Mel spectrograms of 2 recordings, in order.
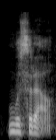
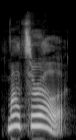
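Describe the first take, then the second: First: Mozzarella clipped to MOOT-sa-dell, vowel swallowed at the end; New Jersey Italian mozzarella. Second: Mozzarella said as written, mot-sa-REL-la, a high sing-song reading; standard Italian mozzarella. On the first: Showing how her Jersey family says Mozzarella. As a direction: drop the ending so Mozzarella becomes moot-sa-dell. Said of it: "That's what we say". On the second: Showing friends the textbook Mozzarella. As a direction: lay out Mozzarella syllable by syllable. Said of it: "what it phonetically sounds like". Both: Shown as a demonstration.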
